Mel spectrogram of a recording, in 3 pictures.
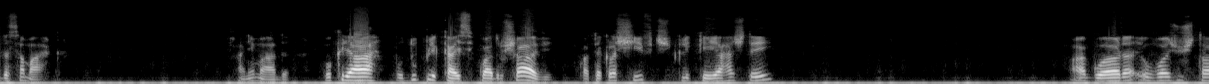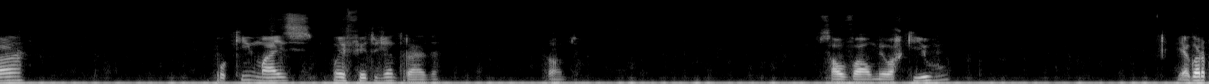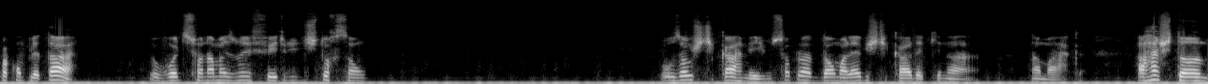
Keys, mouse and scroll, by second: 1.3-5.6 drag, 6.0 click, 8.0 shift+click, 10.8 click, 13.3 click, 14.3 Right, 16.3-21.3 drag, 21.7 click, 22.8 click, 23.8 click, 27.8 click, 28.3 right click, 34.1 click.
